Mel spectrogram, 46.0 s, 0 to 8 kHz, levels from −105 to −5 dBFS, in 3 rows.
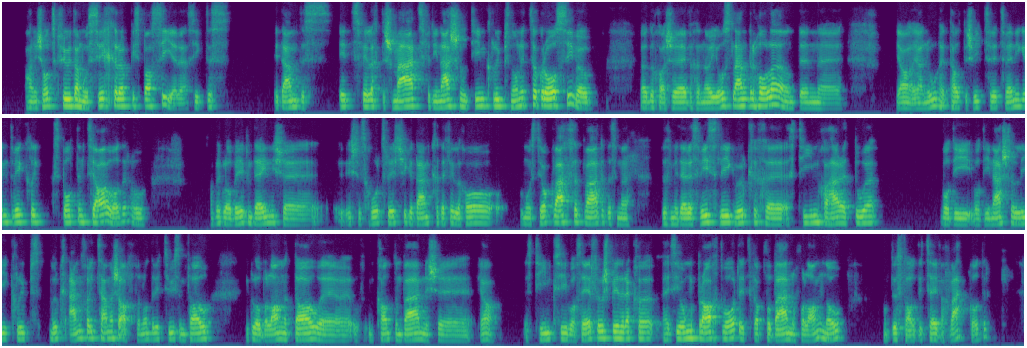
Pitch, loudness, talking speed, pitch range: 120 Hz, -28 LUFS, 170 wpm, 110-130 Hz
